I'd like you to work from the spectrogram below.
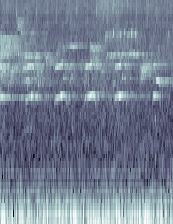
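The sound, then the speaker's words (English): A gull-like bird calls repeatedly, its high, thin cries overlapping in short bursts over a steady low rumble of background noise. “A gull. It sounded like kind of a gull, yeah.”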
